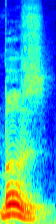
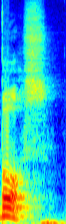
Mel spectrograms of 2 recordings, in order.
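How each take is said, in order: First: The word ends with a buzzing z sound. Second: The word ends with a hissing s sound. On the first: "My nan, she says buzz" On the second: "instead of bus"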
